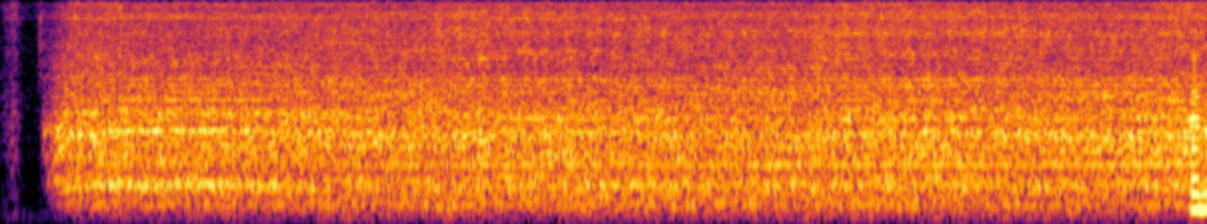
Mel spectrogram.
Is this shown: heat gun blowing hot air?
yes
